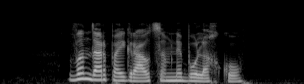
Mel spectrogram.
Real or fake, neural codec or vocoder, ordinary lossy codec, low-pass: real; none; none; 7.2 kHz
